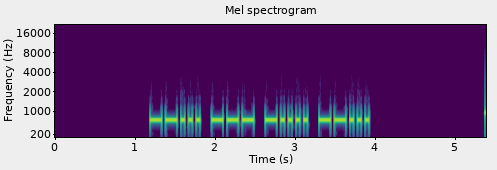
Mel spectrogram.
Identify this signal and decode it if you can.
Morse code, heard as a keyed tone, about 25 wpm, 700 Hz. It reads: 7O67
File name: practice / 25wpm / Four Letter-Number Combinations - 25wpm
